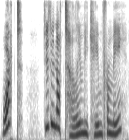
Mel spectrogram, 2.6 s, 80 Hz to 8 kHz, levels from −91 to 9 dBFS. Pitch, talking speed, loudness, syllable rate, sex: 260 Hz, 230 wpm, -19 LUFS, 4.8 syllables/s, female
